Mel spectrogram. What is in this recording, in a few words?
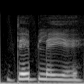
"deblayer", French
